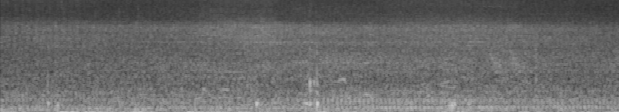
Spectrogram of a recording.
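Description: Street traffic noise, with the low steady hum of vehicle engines as a jeepney passes close by, and faint voices in the background.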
